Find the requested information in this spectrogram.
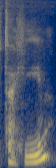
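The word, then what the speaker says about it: Tajín: I feel like that's where is that how you say that as taheen? Yes. Yeah. If there's a J in Spanish it's an H.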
